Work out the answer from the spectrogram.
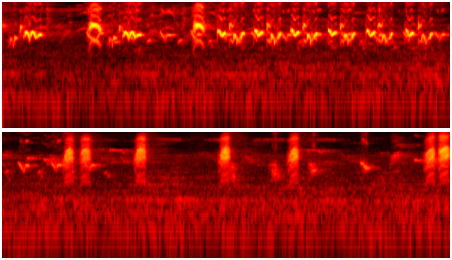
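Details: Sooty-headed bulbul (kutilang) singing gacor to provoke rivals: a fast train of rhythmic chirps for three seconds, then scattered sharp clicks, over a constant low background rumble.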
